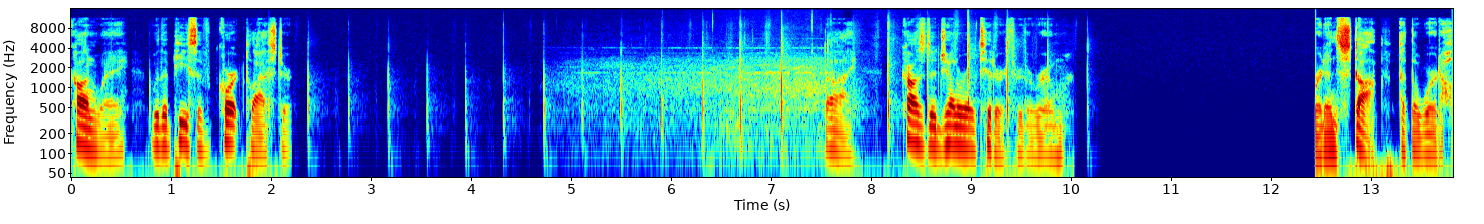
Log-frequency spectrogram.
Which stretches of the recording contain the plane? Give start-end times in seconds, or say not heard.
4.7-7.7.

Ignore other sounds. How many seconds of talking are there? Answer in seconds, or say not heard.
6 s.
